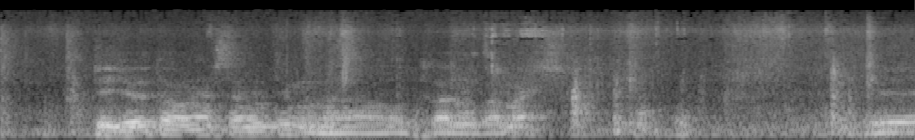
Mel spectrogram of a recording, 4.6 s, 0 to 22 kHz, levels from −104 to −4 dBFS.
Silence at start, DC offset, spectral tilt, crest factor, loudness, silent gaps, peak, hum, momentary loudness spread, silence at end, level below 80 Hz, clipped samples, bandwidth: 0 s; under 0.1%; -5 dB/octave; 18 dB; -34 LUFS; none; -16 dBFS; none; 13 LU; 0 s; -66 dBFS; under 0.1%; 16.5 kHz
